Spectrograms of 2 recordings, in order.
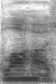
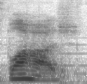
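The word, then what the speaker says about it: Blåhaj: It's pronounced like blow high? Wait, what is? Oh, I know. Yes, I'm aware. I'm aware I'm saying it incorrectly. But Blahage is funner to say. I'm absolutely aware I'm saying it wrong.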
